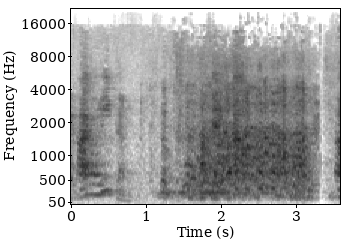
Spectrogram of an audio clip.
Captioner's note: laughing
